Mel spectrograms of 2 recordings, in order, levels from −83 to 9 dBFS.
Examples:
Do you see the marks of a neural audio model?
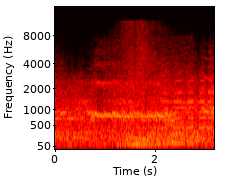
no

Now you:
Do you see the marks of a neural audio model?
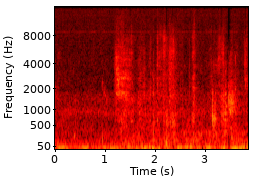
yes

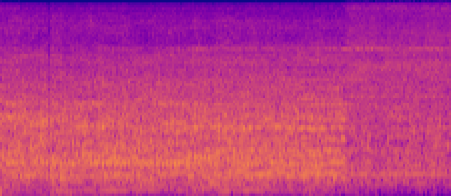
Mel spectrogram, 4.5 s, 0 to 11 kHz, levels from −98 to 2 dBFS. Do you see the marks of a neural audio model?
yes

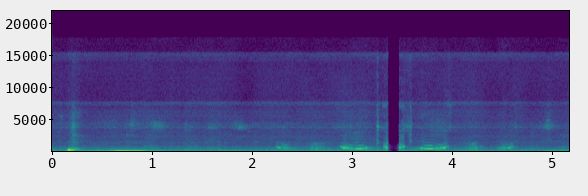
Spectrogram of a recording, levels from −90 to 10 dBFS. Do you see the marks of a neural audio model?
yes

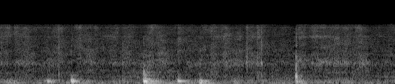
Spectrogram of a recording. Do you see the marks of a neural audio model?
yes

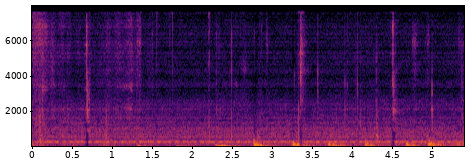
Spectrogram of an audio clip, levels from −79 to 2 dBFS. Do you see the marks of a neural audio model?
yes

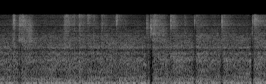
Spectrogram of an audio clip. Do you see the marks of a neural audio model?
yes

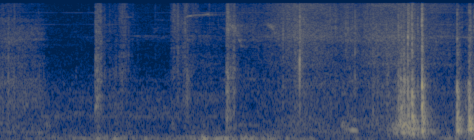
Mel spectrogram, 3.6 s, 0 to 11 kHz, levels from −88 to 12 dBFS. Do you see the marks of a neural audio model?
no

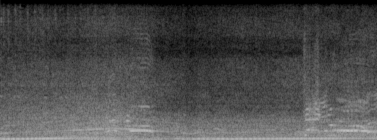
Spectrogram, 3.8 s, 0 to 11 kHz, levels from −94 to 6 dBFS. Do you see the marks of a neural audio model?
no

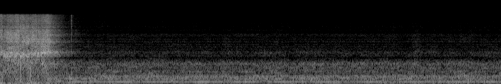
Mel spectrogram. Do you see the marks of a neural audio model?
yes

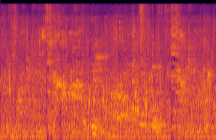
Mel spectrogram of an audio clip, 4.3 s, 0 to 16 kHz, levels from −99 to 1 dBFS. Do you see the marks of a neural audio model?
no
